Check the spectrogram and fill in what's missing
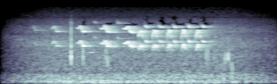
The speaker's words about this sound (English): This was a Nashville Warbler.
